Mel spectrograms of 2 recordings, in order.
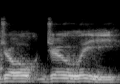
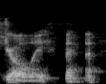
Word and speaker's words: Jolie: oakley oakley and julie so it's not it's not joe lee it's jolie jolie right exactly but you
